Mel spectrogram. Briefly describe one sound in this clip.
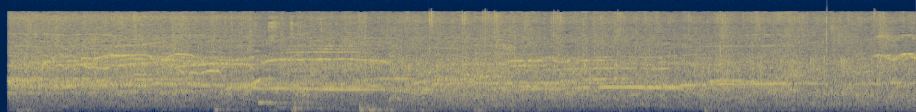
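A man sings into a microphone over loudspeakers in a large echoing hall.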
